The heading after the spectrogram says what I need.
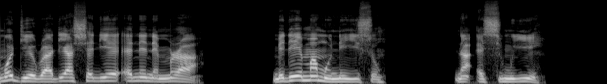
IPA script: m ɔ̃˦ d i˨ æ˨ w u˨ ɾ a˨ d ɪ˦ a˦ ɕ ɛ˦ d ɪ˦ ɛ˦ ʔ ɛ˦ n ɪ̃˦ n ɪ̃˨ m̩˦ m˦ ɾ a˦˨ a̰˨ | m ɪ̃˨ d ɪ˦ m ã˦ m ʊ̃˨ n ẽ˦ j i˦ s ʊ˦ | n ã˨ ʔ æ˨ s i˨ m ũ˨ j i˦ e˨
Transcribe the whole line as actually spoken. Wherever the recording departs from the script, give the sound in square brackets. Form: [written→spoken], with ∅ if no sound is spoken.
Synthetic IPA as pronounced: m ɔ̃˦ d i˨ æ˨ w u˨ ɾ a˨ d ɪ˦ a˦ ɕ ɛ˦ d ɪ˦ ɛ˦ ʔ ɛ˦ n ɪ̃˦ n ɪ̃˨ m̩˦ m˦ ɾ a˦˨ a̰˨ | m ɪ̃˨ d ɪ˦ m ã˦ m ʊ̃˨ n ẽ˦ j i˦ s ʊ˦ | n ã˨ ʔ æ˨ s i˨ m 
